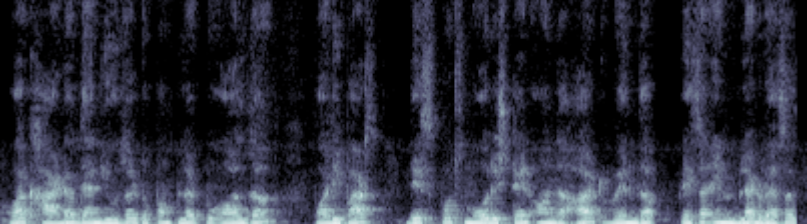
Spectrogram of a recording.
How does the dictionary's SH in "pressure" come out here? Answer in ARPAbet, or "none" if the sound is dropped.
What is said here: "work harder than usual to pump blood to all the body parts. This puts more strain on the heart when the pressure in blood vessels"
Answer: S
